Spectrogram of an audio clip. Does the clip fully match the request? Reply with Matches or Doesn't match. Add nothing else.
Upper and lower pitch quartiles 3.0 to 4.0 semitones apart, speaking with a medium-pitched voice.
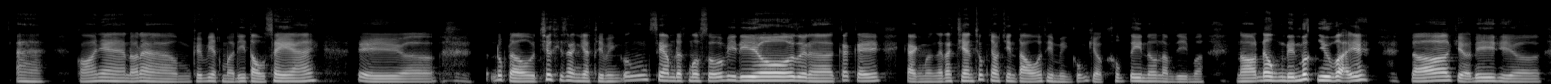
Matches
